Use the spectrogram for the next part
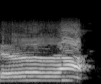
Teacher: तो जीभ क्या करती है, आगे से थोड़ी सी हल्की सी मुड़ती भी है, और मुड़ने का मतलब लुंठित होती है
